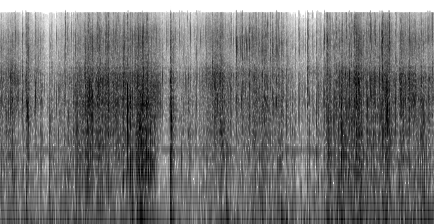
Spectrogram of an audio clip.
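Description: A black, foil-lined metallised plastic crisp packet is held in the hands and crumpled and squeezed. It makes a steady, bright crinkling and crackling that swells and fades in waves, with a few sharper snaps and very little low end.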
